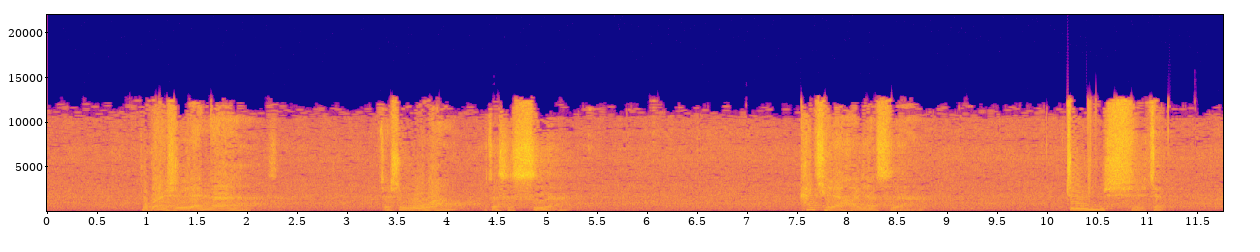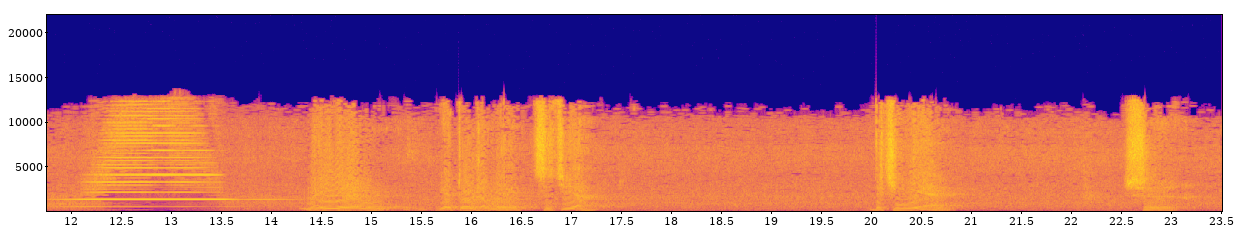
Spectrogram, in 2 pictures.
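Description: An elderly man speaks calmly into a microphone in short phrases with pauses.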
